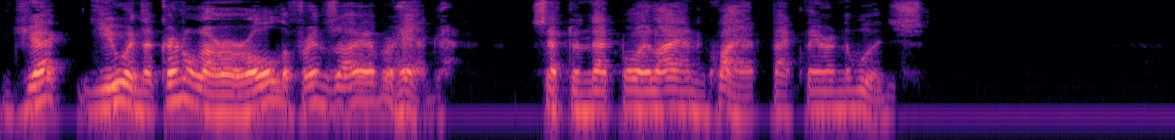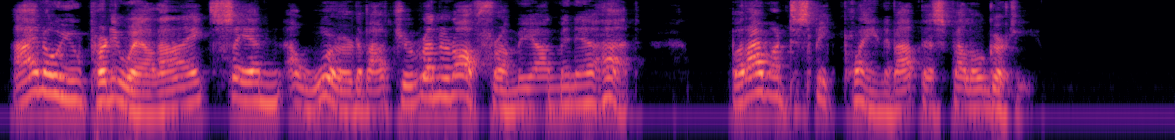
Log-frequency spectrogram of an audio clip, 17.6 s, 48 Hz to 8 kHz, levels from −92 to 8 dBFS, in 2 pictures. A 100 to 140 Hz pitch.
No: medium, 155 Hz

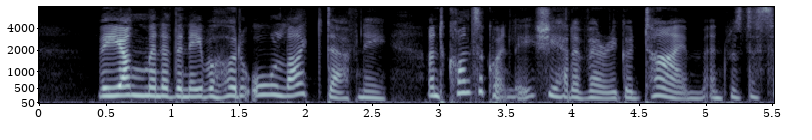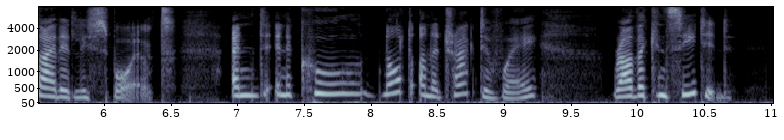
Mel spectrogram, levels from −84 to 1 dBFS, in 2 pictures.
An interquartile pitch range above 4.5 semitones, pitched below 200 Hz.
No: wide, 5.4 semitones; very high, 250 Hz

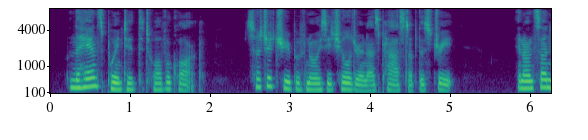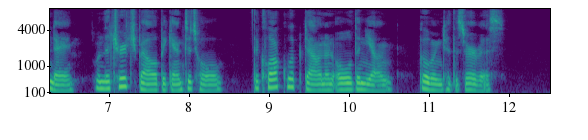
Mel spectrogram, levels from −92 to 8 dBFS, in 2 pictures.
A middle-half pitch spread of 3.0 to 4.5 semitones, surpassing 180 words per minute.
Yes: average, 4.0 semitones; average, 200 wpm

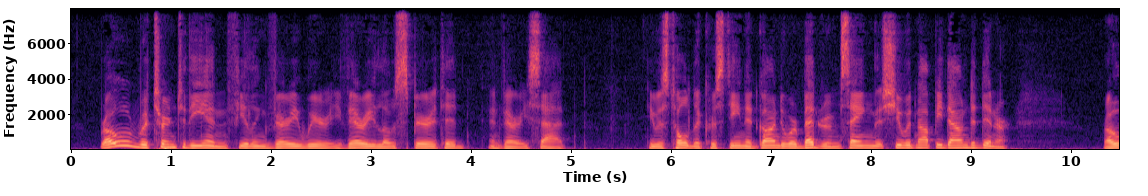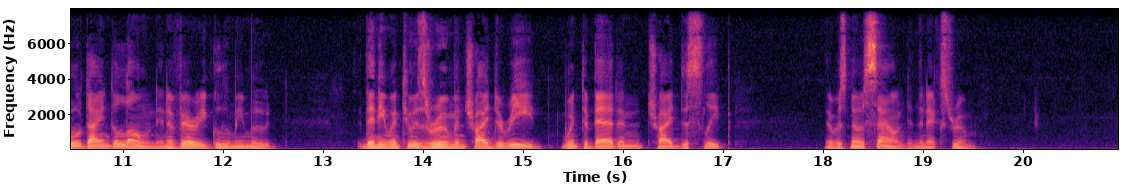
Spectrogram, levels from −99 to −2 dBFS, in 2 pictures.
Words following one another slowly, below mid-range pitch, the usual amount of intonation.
No: average, 190 wpm; low, 110 Hz; average, 4.1 semitones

